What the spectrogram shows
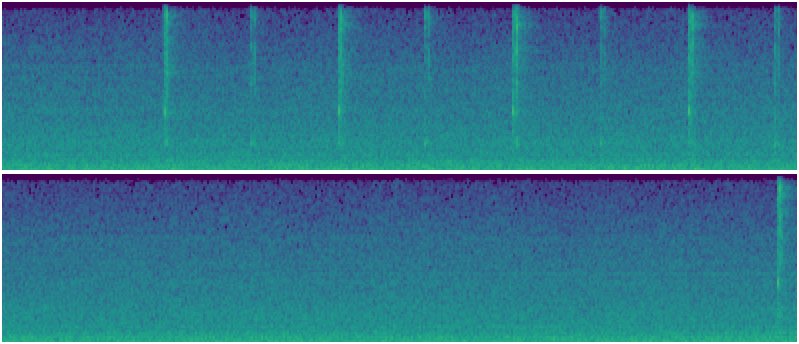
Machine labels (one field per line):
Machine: valve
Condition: abnormal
